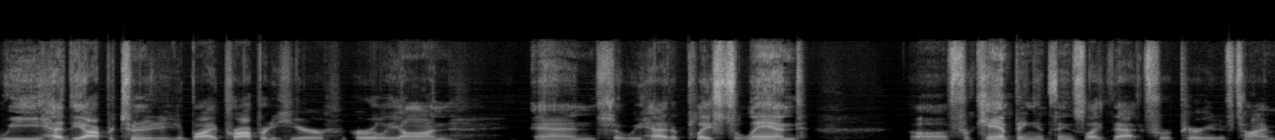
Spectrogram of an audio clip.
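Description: The speech has ordinary pitch variation and a moderate pace, with a dry, close sound, no echo, and a very clean recording with a silent background. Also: man, very deep, low pitch for a man. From Westchester County, New York. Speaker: community member telling story. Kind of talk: personal story monologue.

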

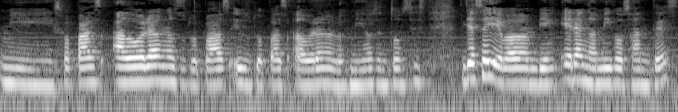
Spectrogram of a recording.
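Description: A woman speaks at a medium pitch and a moderate pace. Her intonation stays flat and monotone while her loudness swings widely. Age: 20s. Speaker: podcaster. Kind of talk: casual monologue.

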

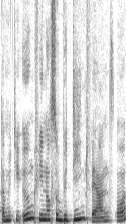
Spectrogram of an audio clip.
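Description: A woman speaks at a moderate pace with a fairly high pitch in a dark, mellow, somewhat breathy tone. The recording is very clean, with a silent background. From Hanover, northern Germany. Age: 30s. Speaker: content creator. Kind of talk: casual interview.

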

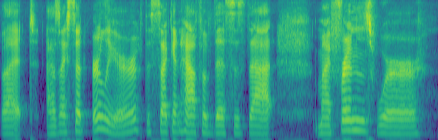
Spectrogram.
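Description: A woman's fairly low voice with an American accent, on a very clean recording with a silent background. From Maryland and North Texas. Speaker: university professor of performance studies. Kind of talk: casual interview conversation.

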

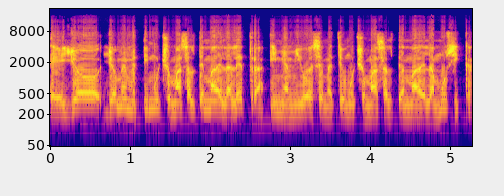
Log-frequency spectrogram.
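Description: A man with a northwestern Mexican accent talks at a fairly quick pace in a fairly low pitch, his intonation fairly even, the sound dry and close with no echo, and noticeable background noise behind him. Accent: northwestern Mexican Spanish (Sinaloa). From Mexico, Mazatlán, Sinaloa. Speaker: actor and theatre director. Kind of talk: casual interview chat.

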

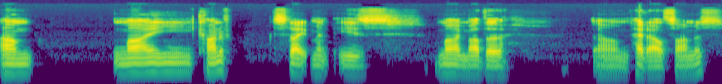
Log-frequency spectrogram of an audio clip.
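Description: Speaking in an Australian accent at a very slow pace with long, frequent pauses, a man is heard in a dry, close sound with no echo and a quiet background. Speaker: audience participant. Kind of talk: live audio chat.

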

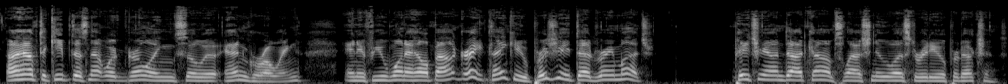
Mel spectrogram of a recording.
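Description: Raised and projected, this man's voice has a bright, sharp tone, a high pitch, ordinary pitch variation, a moderate pace and an American accent. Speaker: radio host. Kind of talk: angry political rant. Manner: loud, indignant, scornful; emphatic, repetitive, insulting.

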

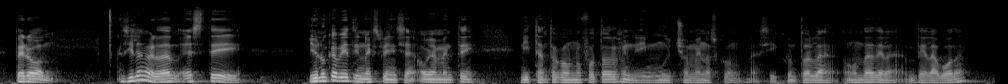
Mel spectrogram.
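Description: On a very clean recording with a silent background, a plain, everyday voice is heard with ordinary pitch variation. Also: man, medium pitch for a man. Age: 20s. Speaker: podcast host. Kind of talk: casual chat.

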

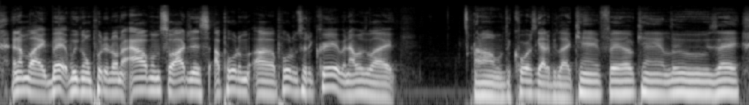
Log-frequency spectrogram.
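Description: Ordinary pitch variation in a normal speaking voice. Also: man. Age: middle-aged. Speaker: rapper and music producer. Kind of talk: casual chat.

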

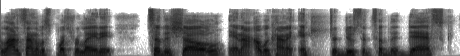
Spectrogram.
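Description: A man with an ordinary speaking voice talks at a fairly quick pace and a fairly high pitch, with ordinary pitch variation, in a dry, close sound with no echo over a quiet background. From Indianapolis, Indiana. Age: 20s. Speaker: sports show host. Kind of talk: casual interview.

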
